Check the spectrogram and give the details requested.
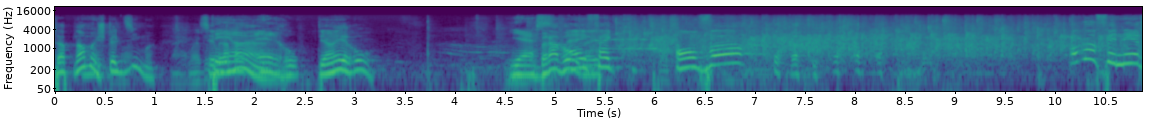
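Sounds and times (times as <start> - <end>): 
speech: 0.0 - 3.3, 4.5 - 8.8, 10.2 - 10.8
small group clapping pity applause: 4.4 - 10.8
laughter: 6.8 - 9.1.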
